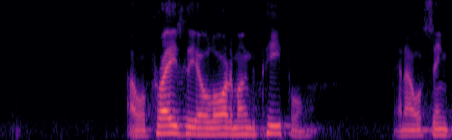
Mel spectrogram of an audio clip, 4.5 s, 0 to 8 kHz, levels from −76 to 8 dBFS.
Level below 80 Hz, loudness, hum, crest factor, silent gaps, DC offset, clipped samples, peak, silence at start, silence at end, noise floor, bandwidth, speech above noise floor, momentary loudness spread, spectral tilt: -62 dBFS; -26 LUFS; none; 22 dB; none; under 0.1%; under 0.1%; -6 dBFS; 1.25 s; 0 s; -69 dBFS; 8 kHz; 43 dB; 15 LU; -8 dB/octave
